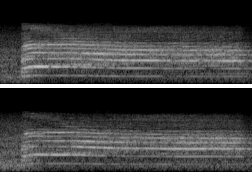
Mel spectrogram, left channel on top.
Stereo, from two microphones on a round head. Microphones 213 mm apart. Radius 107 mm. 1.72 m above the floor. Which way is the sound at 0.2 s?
40° left (ahead or behind).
